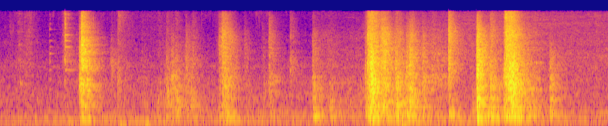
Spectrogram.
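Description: Knife and fork scraping and clinking against a ceramic plate as food is cut: about five short, sharp strokes, the loudest in the second half.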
